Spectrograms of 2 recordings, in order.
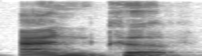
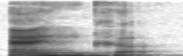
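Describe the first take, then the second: First: Anchor as "an-KER" with the final R pronounced; wrong, R sounded. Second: Anchor as "ANG-ka", no R at the end; anchor, stressed first, ending in "ka"; silent final R. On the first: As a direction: say anchor slowly, voicing the R at the end. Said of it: "It's wrong". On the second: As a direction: say anchor with CH as k and drop the R. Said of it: "R is not pronounced". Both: Shown as a demonstration.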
